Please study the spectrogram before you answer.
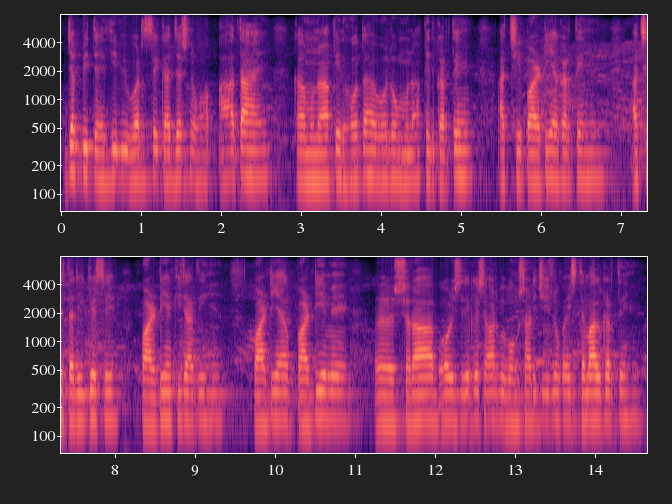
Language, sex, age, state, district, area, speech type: Urdu, male, 18-30, Uttar Pradesh, Siddharthnagar, rural, spontaneous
